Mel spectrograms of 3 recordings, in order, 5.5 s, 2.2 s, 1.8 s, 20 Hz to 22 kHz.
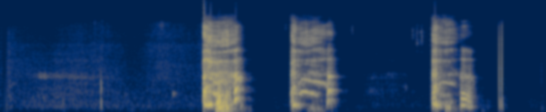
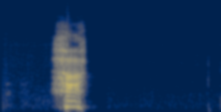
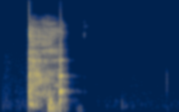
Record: {
  "three_cough_length": "5.5 s",
  "three_cough_amplitude": 32768,
  "three_cough_signal_mean_std_ratio": 0.3,
  "exhalation_length": "2.2 s",
  "exhalation_amplitude": 32767,
  "exhalation_signal_mean_std_ratio": 0.25,
  "cough_length": "1.8 s",
  "cough_amplitude": 32768,
  "cough_signal_mean_std_ratio": 0.32,
  "survey_phase": "beta (2021-08-13 to 2022-03-07)",
  "age": "65+",
  "gender": "Female",
  "wearing_mask": "No",
  "symptom_none": true,
  "smoker_status": "Never smoked",
  "respiratory_condition_asthma": false,
  "respiratory_condition_other": false,
  "recruitment_source": "Test and Trace",
  "submission_delay": "0 days",
  "covid_test_result": "Negative",
  "covid_test_method": "RT-qPCR"
}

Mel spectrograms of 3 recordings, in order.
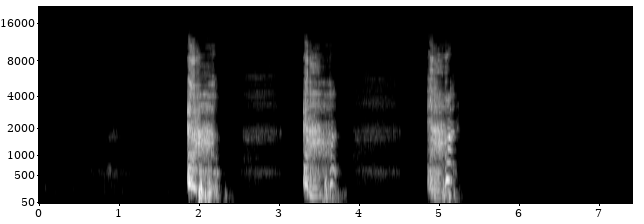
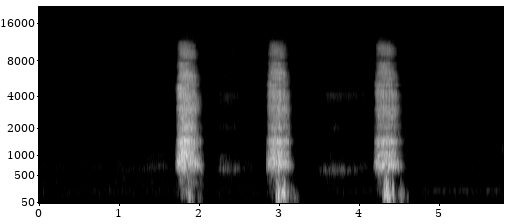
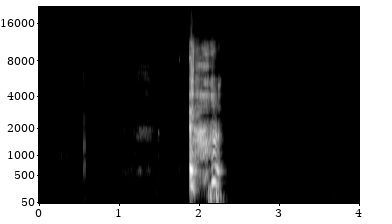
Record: {
  "three_cough_length": "7.4 s",
  "three_cough_amplitude": 31725,
  "three_cough_signal_mean_std_ratio": 0.28,
  "exhalation_length": "5.8 s",
  "exhalation_amplitude": 22964,
  "exhalation_signal_mean_std_ratio": 0.3,
  "cough_length": "4.0 s",
  "cough_amplitude": 32768,
  "cough_signal_mean_std_ratio": 0.21,
  "survey_phase": "beta (2021-08-13 to 2022-03-07)",
  "age": "18-44",
  "gender": "Female",
  "wearing_mask": "No",
  "symptom_runny_or_blocked_nose": true,
  "symptom_fatigue": true,
  "symptom_fever_high_temperature": true,
  "symptom_headache": true,
  "symptom_onset": "3 days",
  "smoker_status": "Never smoked",
  "respiratory_condition_asthma": false,
  "respiratory_condition_other": false,
  "recruitment_source": "Test and Trace",
  "submission_delay": "1 day",
  "covid_test_result": "Positive",
  "covid_test_method": "RT-qPCR",
  "covid_ct_value": 19.6,
  "covid_ct_gene": "ORF1ab gene",
  "covid_ct_mean": 20.2,
  "covid_viral_load": "240000 copies/ml",
  "covid_viral_load_category": "Low viral load (10K-1M copies/ml)"
}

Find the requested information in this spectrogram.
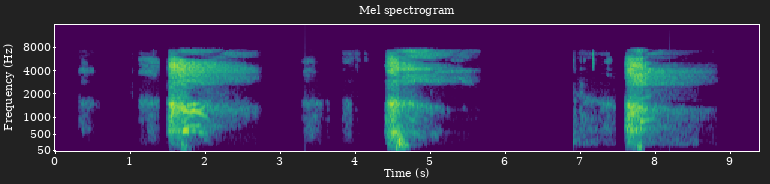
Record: {
  "exhalation_length": "9.4 s",
  "exhalation_amplitude": 27624,
  "exhalation_signal_mean_std_ratio": 0.32,
  "survey_phase": "beta (2021-08-13 to 2022-03-07)",
  "age": "18-44",
  "gender": "Female",
  "wearing_mask": "Yes",
  "symptom_none": true,
  "smoker_status": "Ex-smoker",
  "respiratory_condition_asthma": true,
  "respiratory_condition_other": false,
  "recruitment_source": "REACT",
  "submission_delay": "1 day",
  "covid_test_result": "Negative",
  "covid_test_method": "RT-qPCR"
}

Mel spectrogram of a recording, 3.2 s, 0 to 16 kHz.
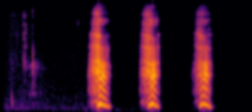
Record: {
  "exhalation_length": "3.2 s",
  "exhalation_amplitude": 30135,
  "exhalation_signal_mean_std_ratio": 0.3,
  "survey_phase": "beta (2021-08-13 to 2022-03-07)",
  "age": "18-44",
  "gender": "Female",
  "wearing_mask": "No",
  "symptom_fatigue": true,
  "symptom_headache": true,
  "smoker_status": "Never smoked",
  "respiratory_condition_asthma": false,
  "respiratory_condition_other": false,
  "recruitment_source": "REACT",
  "submission_delay": "1 day",
  "covid_test_result": "Negative",
  "covid_test_method": "RT-qPCR",
  "influenza_a_test_result": "Negative",
  "influenza_b_test_result": "Negative"
}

